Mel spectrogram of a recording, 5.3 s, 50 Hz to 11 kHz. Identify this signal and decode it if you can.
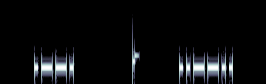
Morse code, heard as a keyed tone, about 17 wpm, 700 Hz. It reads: P ?
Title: Single Character (Letter:Number:Punctuation:Prosign) Alt 17wpm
